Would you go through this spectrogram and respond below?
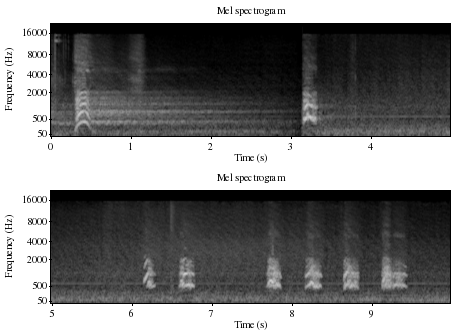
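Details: Puppies playing with their mother dog on fresh snowy ground in winter: a loud opening yelp, a sharp bark near three seconds, then a run of six short, evenly spaced yapping barks in the last four seconds over a quiet background.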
